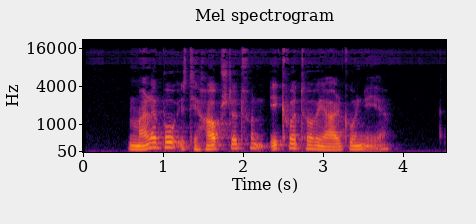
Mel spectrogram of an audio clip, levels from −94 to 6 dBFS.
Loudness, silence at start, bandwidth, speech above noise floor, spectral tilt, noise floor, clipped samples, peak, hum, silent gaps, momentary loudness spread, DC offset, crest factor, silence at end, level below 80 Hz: -26 LUFS; 0.55 s; 16.5 kHz; 40 dB; -7.5 dB/octave; -65 dBFS; under 0.1%; -6 dBFS; none; none; 10 LU; under 0.1%; 20 dB; 0.75 s; -56 dBFS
